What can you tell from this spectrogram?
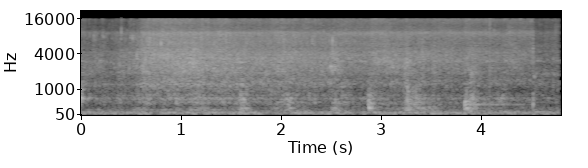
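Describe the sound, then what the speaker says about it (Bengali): Spices and gram flour frying in oil for masala bhindi, a steady close sizzle with a spoon scraping and stirring through the pan in a loose rhythm, no talking. "দিয়ে ভালো করে আমি মশলাটা কষিয়ে নেব।"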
